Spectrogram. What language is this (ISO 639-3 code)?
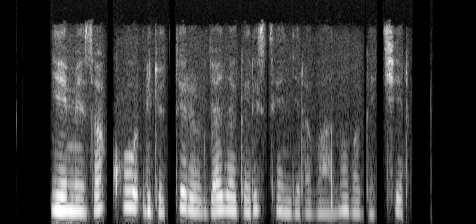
kin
